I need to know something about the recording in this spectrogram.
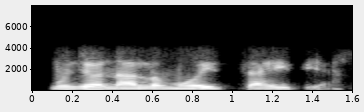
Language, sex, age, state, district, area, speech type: Sindhi, male, 18-30, Gujarat, Junagadh, urban, conversation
